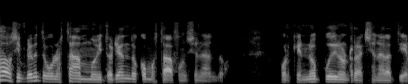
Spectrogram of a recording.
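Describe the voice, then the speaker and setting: With an Argentine accent, a man talks at a very fast pace in a medium pitch. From Argentina. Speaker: webinar presenter. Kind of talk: webinar presentation. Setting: online webinar.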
